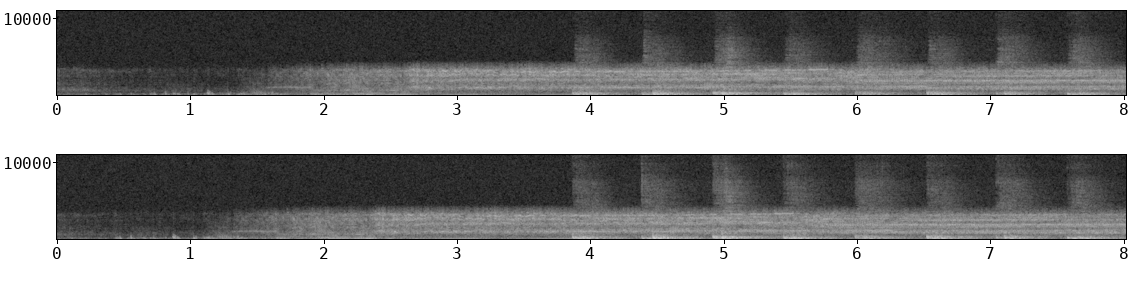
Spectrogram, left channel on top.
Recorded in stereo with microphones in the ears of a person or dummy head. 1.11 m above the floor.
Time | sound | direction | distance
3.9 | footsteps | 45° right (ahead or behind) | 3 m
